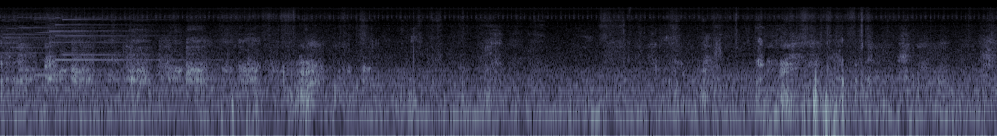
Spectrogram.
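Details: American Pit Bull Terrier siblings, a brother and sister named Kuma and Sakura, playing together; short whimpering and yelping sounds scattered through the clip over scuffling noise, with a faint high ringing tone near the start.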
